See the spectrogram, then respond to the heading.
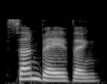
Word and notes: sunbathing: British English

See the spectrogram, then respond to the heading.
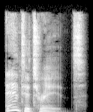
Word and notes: antitrades: British English

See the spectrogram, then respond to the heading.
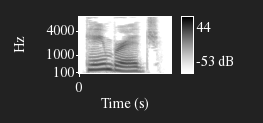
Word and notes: Cambridge: British English

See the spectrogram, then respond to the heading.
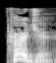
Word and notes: purger: British English

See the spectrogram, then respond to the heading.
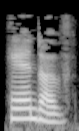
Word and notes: handoff: British English

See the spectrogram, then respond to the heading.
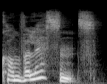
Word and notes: convalescence: British English

